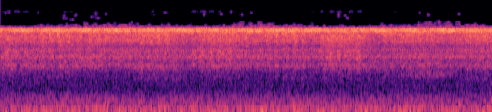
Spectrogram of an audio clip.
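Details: Male cicadas calling to attract females at dusk on a summer night in Georgia, USA: a dense, unbroken high buzzing drone holding steady at the same pitch throughout, with no pauses or clear individual pulses.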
